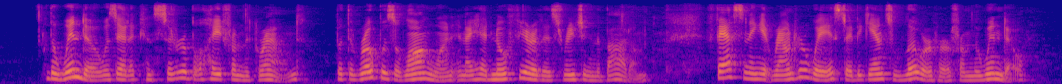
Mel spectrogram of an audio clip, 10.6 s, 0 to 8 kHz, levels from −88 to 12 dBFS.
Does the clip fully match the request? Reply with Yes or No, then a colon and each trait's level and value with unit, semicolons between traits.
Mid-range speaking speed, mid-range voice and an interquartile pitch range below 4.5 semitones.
No: fast, 225 wpm; medium, 175 Hz; average, 3.0 semitones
